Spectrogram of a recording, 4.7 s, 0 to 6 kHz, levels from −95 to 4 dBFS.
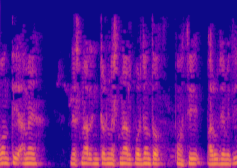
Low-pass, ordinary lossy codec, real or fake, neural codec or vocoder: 5.4 kHz; MP3, 24 kbps; real; none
